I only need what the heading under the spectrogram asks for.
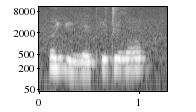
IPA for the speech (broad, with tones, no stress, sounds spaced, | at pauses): ə˦ i̯ ʎ iː˨ β e˨ y̯ pʰ i˦ t i˦ ð ɔ˦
